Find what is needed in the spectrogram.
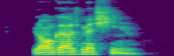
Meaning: machine language
- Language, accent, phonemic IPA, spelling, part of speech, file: French, France, /lɑ̃.ɡaʒ ma.ʃin/, langage machine, noun, LL-Q150 (fra)-langage machine.wav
